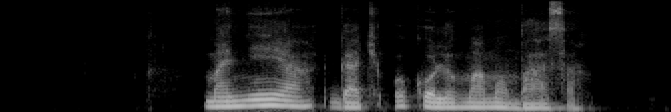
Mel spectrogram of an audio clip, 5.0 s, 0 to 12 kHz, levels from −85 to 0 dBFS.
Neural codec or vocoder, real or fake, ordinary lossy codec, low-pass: vocoder, 48 kHz, 128 mel bands, Vocos; fake; Opus, 16 kbps; 10.8 kHz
